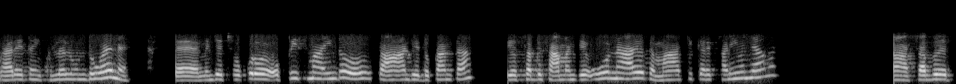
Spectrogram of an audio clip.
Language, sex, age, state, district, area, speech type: Sindhi, female, 60+, Gujarat, Kutch, rural, conversation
